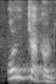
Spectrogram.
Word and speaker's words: Unterkunft: Unterkunft. The stress is on the first one.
